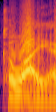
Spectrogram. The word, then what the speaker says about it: kawaii: This whole kawaii, I pronounced that correctly, did yep.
